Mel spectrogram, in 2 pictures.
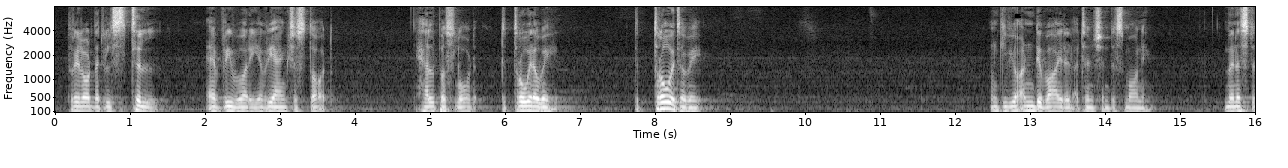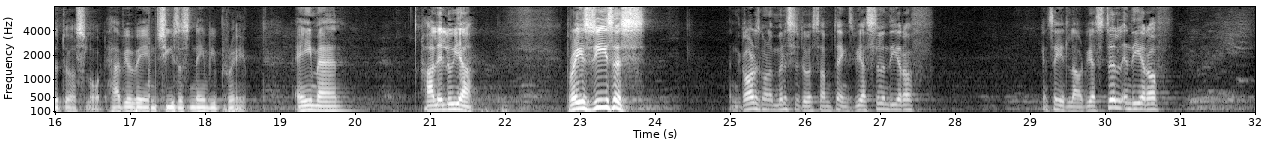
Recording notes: preached on 19 March 2023 at Revelation Church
